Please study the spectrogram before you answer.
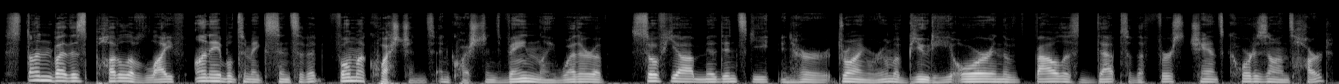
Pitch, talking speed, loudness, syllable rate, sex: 120 Hz, 170 wpm, -20 LUFS, 4.5 syllables/s, male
